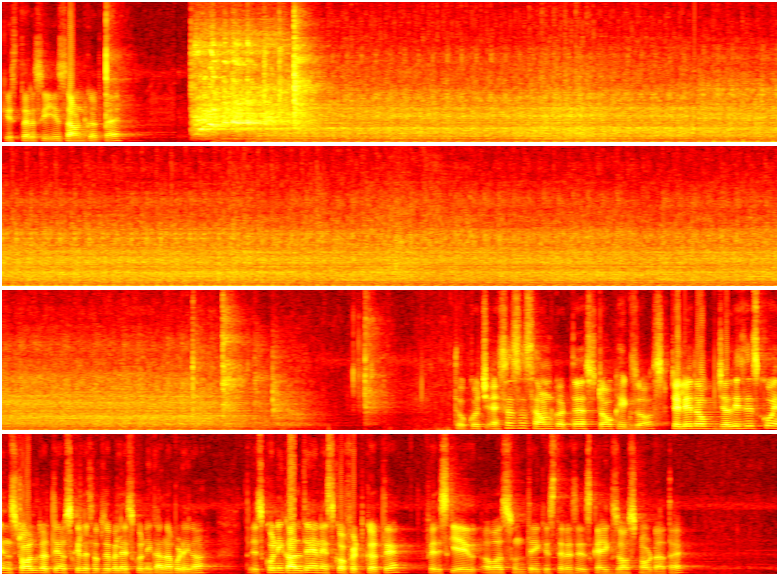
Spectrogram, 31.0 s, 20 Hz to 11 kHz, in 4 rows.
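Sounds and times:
motorcycle engine idling: 1.9 - 18.1.

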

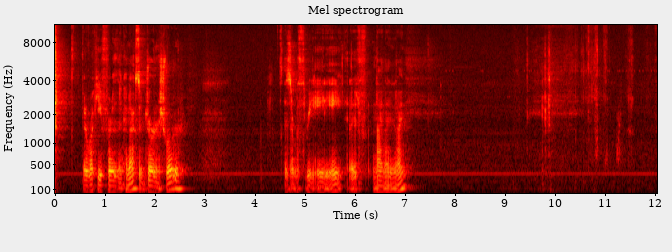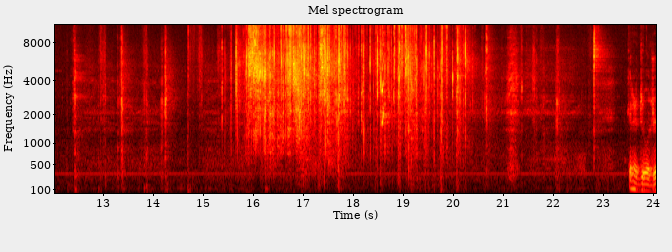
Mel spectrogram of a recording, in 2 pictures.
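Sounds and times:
faint steady hum: 0.0 - 24.0
wrapper tearing and crinkling: 15.3 - 20.8.

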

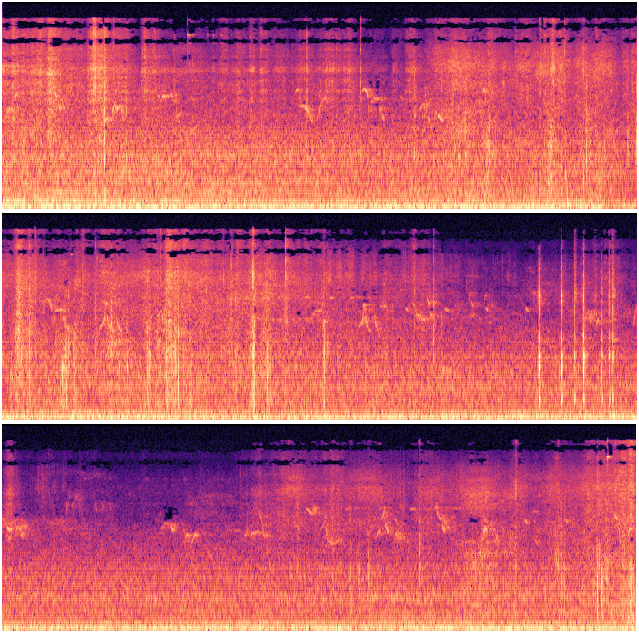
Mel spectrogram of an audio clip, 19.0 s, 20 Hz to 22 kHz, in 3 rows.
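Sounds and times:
footsteps crunching through dry leaves: 0.0 - 10.0, 17.2 - 19.0
sharp crackles of leaves: 0.0 - 10.6.

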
